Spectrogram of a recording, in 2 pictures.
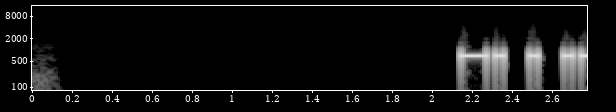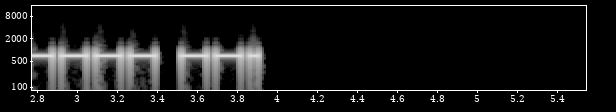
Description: Morse code, heard as a keyed tone, about 28 wpm, 700 Hz. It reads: NE1G
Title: USA Call Signs - 4 Characters - Repeated 2x - 28wpm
